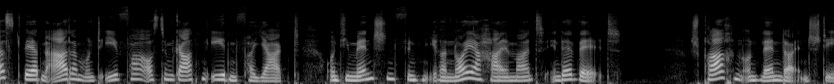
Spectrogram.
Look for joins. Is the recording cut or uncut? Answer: uncut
